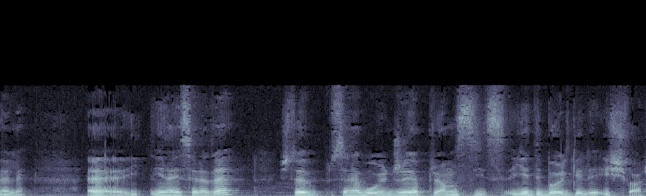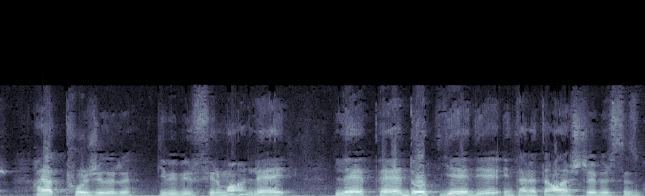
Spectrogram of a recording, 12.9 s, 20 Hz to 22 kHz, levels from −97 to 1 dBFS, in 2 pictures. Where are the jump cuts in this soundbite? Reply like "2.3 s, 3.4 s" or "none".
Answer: 1.5 s, 6.8 s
